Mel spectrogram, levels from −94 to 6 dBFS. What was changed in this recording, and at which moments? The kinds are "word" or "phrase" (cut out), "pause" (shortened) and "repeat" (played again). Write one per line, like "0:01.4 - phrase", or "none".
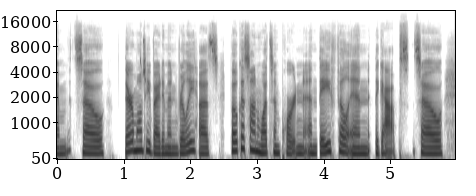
0:02.1 - word
0:02.5 - pause
0:03.9 - word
